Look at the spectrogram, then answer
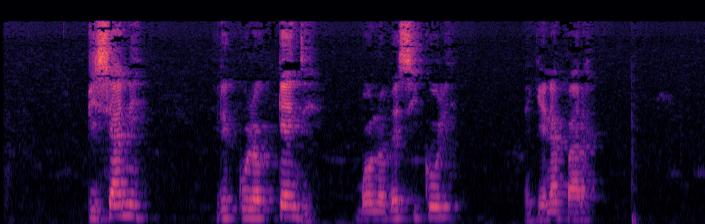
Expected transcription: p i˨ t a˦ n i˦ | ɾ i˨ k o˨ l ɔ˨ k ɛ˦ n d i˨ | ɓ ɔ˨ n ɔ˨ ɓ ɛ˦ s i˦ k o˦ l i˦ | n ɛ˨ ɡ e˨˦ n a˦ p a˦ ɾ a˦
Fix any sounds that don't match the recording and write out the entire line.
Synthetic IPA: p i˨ s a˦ n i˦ | ɾ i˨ k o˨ l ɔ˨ k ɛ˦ n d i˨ | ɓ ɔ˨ n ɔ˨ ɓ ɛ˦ s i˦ k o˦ l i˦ | n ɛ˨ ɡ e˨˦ n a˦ p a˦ ɾ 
